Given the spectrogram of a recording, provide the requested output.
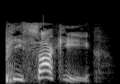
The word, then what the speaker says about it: Psaki: I follow that up with a headline from the spokeslayer for the regime, Jennifer Psaki. Remember, as in P-resident, the P is silent,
